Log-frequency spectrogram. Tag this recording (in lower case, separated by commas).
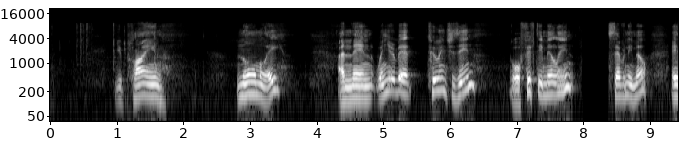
planing timber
